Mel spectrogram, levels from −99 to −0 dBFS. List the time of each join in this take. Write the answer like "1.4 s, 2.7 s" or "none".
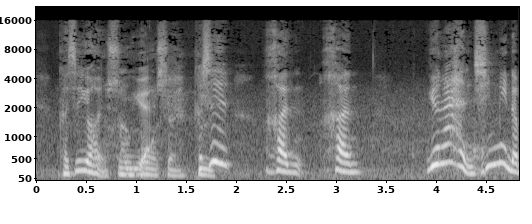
2.2 s

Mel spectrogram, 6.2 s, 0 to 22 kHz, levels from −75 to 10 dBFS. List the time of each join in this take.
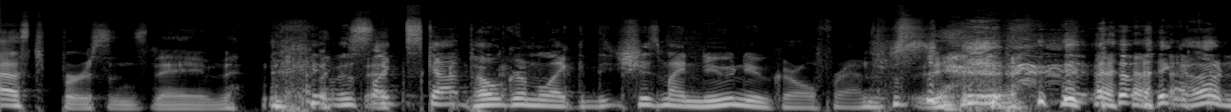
2.0 s

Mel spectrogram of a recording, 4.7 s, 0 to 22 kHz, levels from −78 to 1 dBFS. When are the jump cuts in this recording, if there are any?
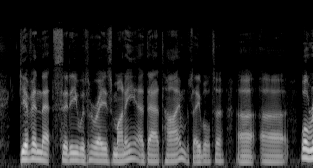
1.3 s, 3.5 s

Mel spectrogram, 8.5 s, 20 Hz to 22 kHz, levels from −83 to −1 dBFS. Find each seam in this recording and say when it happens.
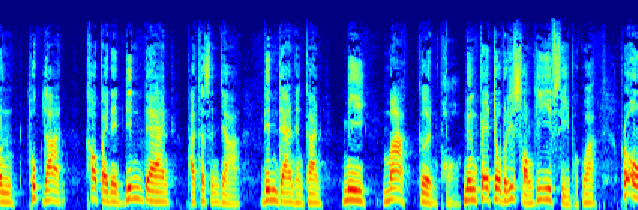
6.1 s

